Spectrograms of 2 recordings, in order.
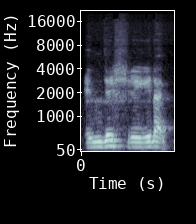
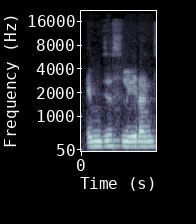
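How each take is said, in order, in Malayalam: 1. ഈ കുടുംബപ്പേര് 'sh' ശബ്ദത്തിലാണ് തുടങ്ങുന്നത്. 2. ഈ കുടുംബപ്പേര് 's' ശബ്ദത്തിലാണ് തുടങ്ങുന്നത്. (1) "ഷ്ലീഡനെക്കാട്ട് നല്ലതല്ല സ്ലീഡൻ" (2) "സായ് ആക്കി ഒന്ന് പ്രൊനൗൺസ് ചെയ്തേ"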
